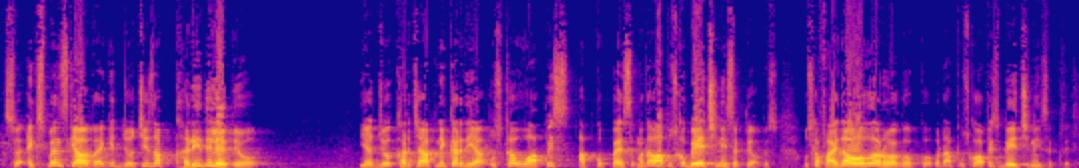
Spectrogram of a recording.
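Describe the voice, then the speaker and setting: High-voiced teasing male accounting lecturer. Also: expressive, fairly quick, fairly bright tone. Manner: teasing, asks the class questions and answers them; mixes Hindi with English. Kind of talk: classroom lecture. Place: classroom.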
